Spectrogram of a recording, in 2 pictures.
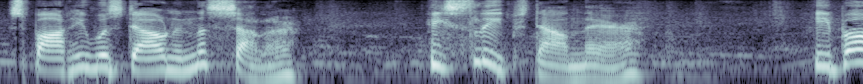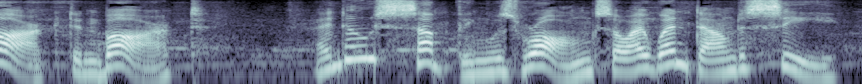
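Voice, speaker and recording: Guy doing a scolding storybook mom, worried and fretful, high lilting voice. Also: very animated, a little slow, fairly bright tone, exaggerated voice. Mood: recounting.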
